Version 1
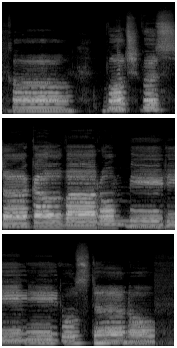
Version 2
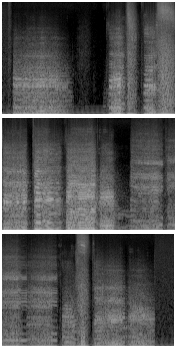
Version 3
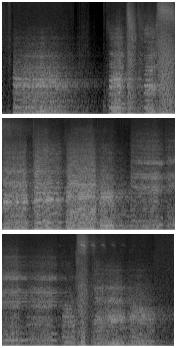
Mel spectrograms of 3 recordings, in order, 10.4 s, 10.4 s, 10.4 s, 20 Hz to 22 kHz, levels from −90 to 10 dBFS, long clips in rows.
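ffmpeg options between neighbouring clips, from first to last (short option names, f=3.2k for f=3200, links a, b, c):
-af "aemphasis=mode=production:type=riaa,aeval=exprs='abs(val(0))':c=same,aeval=exprs='val(0)+0.000631*(sin(2*PI*60*n/s)+sin(2*PI*2*60*n/s)/2+sin(2*PI*3*60*n/s)/3+sin(2*PI*4*60*n/s)/4+sin(2*PI*5*60*n/s)/5)':c=same,volume=6dB"
-filter_complex "[0:a]volume=16dB,asoftclip=hard,volume=-16dB,acrusher=bits=7:mix=0:aa=0.000001,asplit=2[a][b];[b]aecho=0:1:204|408|612|816|1020|1224:0.251|0.146|0.0845|0.049|0.0284|0.0165[c];[a][c]amix=inputs=2:normalize=0,volume=-4dB"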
